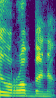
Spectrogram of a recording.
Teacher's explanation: रॉ को heavy रखिएगा क्योंकि रॉ के ऊपर फतह है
